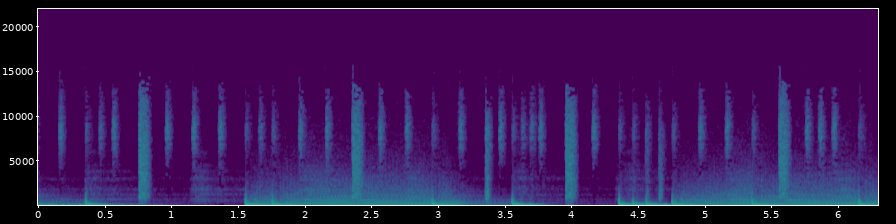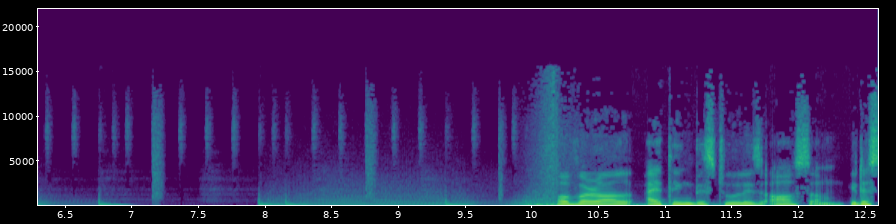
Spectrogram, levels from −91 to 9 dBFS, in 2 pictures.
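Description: No technical faults can be heard anywhere in this audio. There is nothing to point to at any moment in the clip.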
